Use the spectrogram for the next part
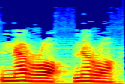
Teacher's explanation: یہ تفخیم کریں گے را کو، آپ اس کو ڈیپلی پڑھیں گے، بولڈ پڑھیں گے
